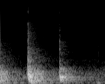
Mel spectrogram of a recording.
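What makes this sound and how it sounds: A wooden beam, not attacked by insects, is knocked twice, giving two solid, low-mid knocks with a short ring that marks it as healthy wood.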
